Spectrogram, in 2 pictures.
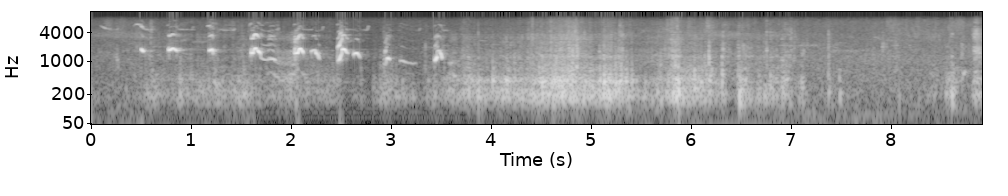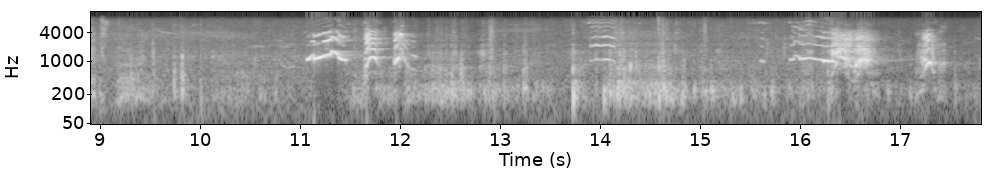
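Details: Six-week-old puppies of a Z-litter give high, rising whimpers and yips in quick bursts, clustered near the start, around eleven to twelve seconds and near the end, over a steady low rumble.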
